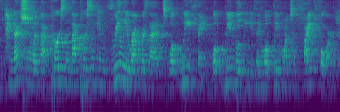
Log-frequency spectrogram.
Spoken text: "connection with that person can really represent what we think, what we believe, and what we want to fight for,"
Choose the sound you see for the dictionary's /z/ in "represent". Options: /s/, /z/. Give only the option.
/z/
